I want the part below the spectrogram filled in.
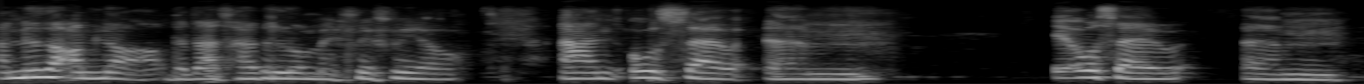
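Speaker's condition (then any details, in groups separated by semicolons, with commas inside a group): Down syndrome; congenital, infant heart failure, heart surgery in infancy, stopped breathing as baby and resuscitated, chest problems, pneumonia; learned to speak by copying younger sister Susie, never stopped talking since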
